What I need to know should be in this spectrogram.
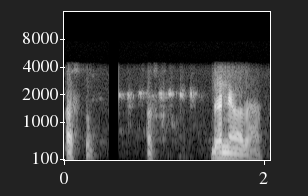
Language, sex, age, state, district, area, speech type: Sanskrit, male, 18-30, Karnataka, Uttara Kannada, urban, conversation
